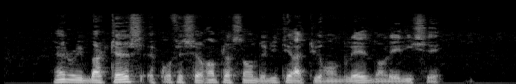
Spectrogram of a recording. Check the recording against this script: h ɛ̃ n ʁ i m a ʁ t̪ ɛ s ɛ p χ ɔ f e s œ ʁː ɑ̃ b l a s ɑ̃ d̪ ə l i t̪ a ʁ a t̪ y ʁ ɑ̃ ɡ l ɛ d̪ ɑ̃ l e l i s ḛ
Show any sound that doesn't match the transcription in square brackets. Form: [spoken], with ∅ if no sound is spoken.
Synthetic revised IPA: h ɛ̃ n ʁ i [b] a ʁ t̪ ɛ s ɛ p χ ɔ f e s œ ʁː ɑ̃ [p] l a s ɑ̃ d̪ ə l i t̪ [e] ʁ a t̪ y ʁ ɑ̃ ɡ l ɛ d̪ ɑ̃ l e l i s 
